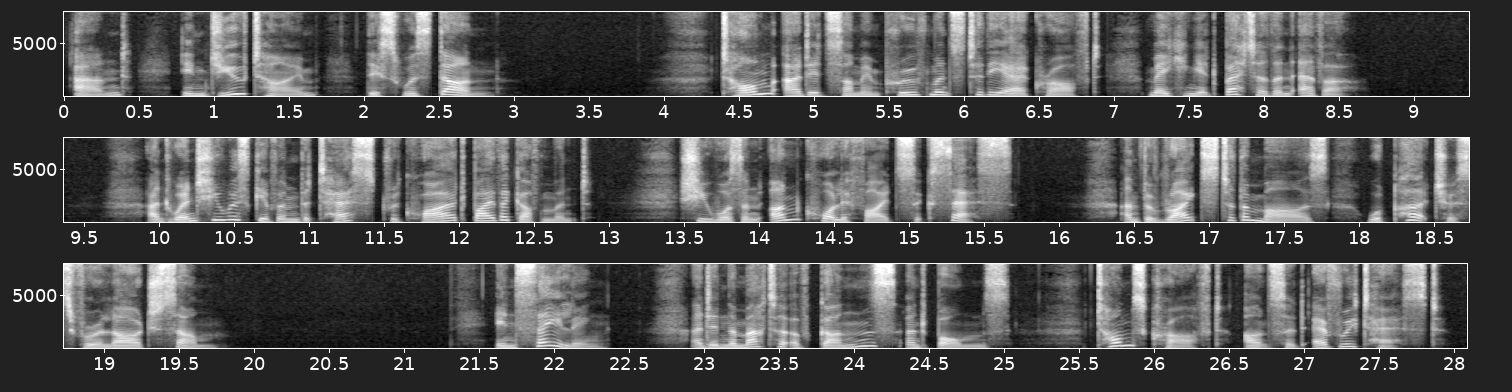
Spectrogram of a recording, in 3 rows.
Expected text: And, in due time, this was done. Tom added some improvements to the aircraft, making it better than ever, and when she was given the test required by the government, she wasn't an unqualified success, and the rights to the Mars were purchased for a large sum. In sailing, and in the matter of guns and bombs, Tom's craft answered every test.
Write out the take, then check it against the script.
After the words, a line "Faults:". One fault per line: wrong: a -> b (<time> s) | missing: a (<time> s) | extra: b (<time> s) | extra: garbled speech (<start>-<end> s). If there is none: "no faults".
And, in due time, this was done. Tom added some improvements to the aircraft, making it better than ever, and when she was given the test required by the government, she was an unqualified success, and the rights to the Mars were purchased for a large sum. In sailing, and in the matter of guns and bombs, Tom's craft answered every test.
Faults:
wrong: wasn't -> was (13.7 s)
